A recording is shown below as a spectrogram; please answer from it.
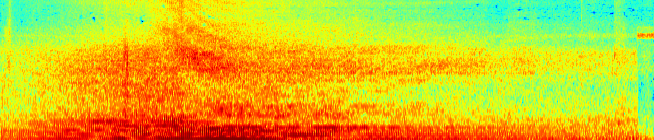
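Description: Engine of a passing motor vehicle, swelling to its loudest about two seconds in and then slowly fading away.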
